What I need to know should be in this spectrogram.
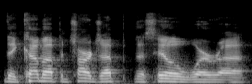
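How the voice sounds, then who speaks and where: A man running a tabletop game as game master, improvising narration in a halting, conversational way. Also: mid-range voice, pushed and bright, clear, resonant tone.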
